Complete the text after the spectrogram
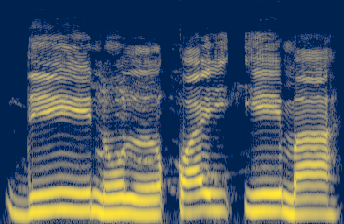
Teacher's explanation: ওয়াকফের সময় এই তা টাকে আমরা হা বানিয়ে পড়বো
